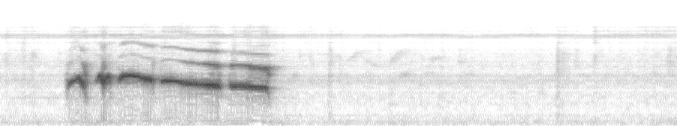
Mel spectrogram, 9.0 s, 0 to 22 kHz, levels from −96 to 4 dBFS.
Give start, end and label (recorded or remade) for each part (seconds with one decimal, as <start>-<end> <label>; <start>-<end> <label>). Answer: 0.0-9.0 remade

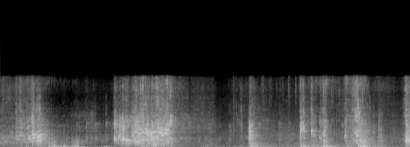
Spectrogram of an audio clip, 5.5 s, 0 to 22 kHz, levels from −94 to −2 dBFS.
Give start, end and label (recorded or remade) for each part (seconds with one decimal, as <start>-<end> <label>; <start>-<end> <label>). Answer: 0.0-1.2 remade; 1.2-4.2 recorded; 4.2-4.9 remade; 4.9-5.5 recorded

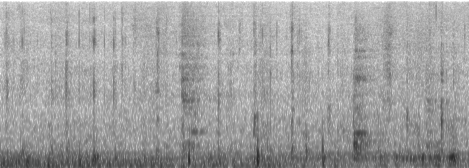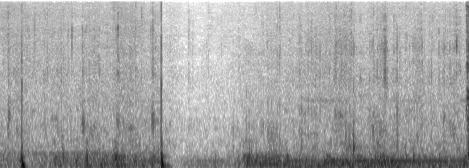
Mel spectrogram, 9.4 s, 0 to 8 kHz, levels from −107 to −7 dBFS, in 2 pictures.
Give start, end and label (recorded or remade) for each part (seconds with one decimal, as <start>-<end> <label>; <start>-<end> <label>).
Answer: 0.0-1.7 recorded; 1.7-2.6 remade; 2.6-9.4 recorded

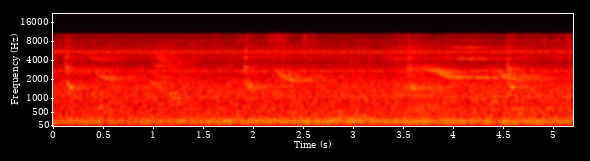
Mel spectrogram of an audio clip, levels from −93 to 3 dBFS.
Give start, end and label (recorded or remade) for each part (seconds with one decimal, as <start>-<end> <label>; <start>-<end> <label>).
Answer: 0.0-3.4 recorded; 3.4-4.0 remade; 4.0-5.2 recorded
